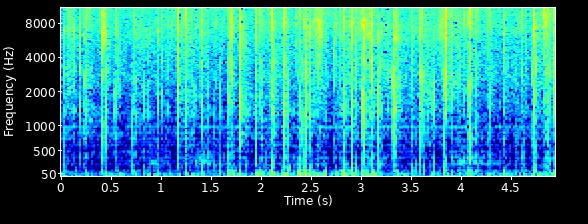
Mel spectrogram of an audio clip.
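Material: Vinyl.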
